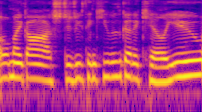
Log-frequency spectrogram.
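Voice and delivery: mock-sarcastic, put-on sarcastic tone. Retelling what people kept asking the speaker, imitating a sarcastic tone. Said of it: "done in a very sarcastic, tone".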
